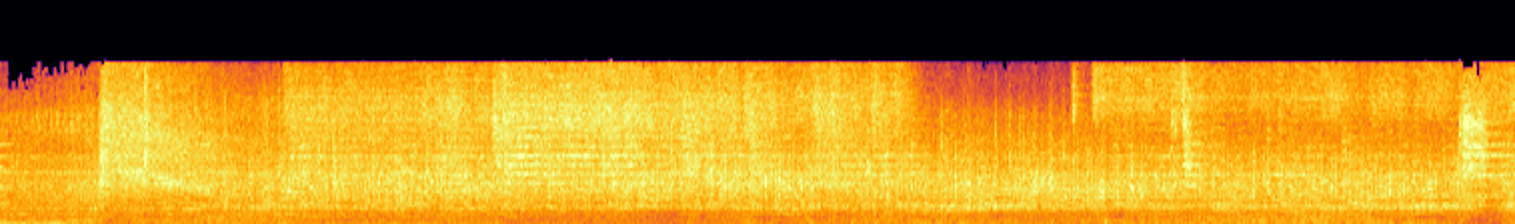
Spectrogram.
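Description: Passenger car wheels rumble and clatter on the rails.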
